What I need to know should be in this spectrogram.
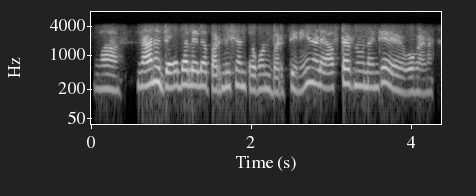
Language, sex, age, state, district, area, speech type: Kannada, female, 30-45, Karnataka, Bangalore Rural, rural, conversation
